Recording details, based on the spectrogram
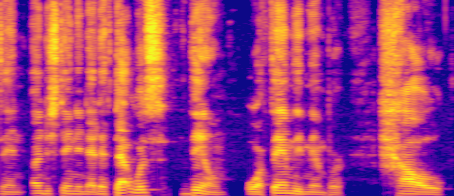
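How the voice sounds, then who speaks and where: A man's voice: low-pitched, a little mellow. A man hosting a recovery podcast, earnest and emphatic, speaking in a preacherly, encouraging way. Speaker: podcast host.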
